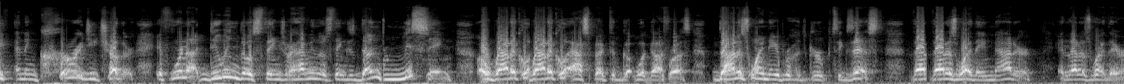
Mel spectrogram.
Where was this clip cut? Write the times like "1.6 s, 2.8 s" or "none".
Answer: 3.8 s, 5.3 s, 6.6 s, 9.3 s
